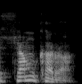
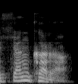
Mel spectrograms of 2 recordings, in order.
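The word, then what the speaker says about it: शङ्कर: when you pronounce it, this nasal is pronounced as a Kavarga nasal. Shankara. You don't say Shamkara. You say Shankara.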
